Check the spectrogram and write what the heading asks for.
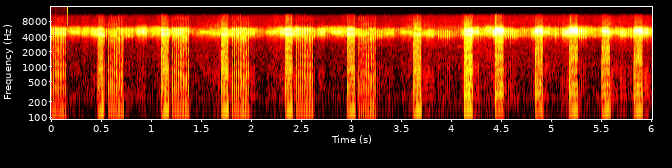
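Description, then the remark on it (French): Cicadas of a new genus and species call in the Kenyan steppe in a dense, continuous high-pitched drone, broken by steady rhythmic pulses that give it a croaking, ratcheting quality like frogs. No one speaks. “J'entendais euh, évidemment ces bruits-là que l'on vient d'entendre et je, pensais à des coassements de grenouilles.”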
